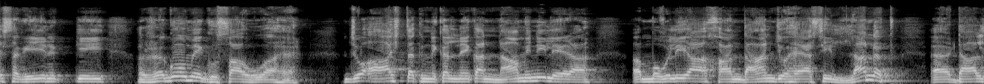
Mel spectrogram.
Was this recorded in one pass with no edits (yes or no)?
yes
